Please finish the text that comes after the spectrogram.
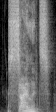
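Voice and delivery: sudden imperious snarl; snarled command. A narrator's reading. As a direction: snarl for silence. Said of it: "Medusa snarled".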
